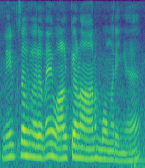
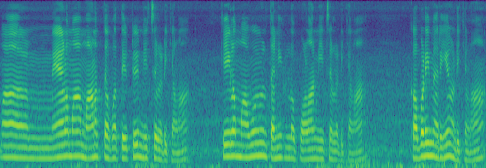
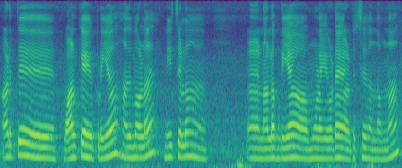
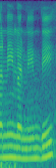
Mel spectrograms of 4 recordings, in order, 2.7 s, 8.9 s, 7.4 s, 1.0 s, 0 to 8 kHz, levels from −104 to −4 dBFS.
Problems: background sounds at intervals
